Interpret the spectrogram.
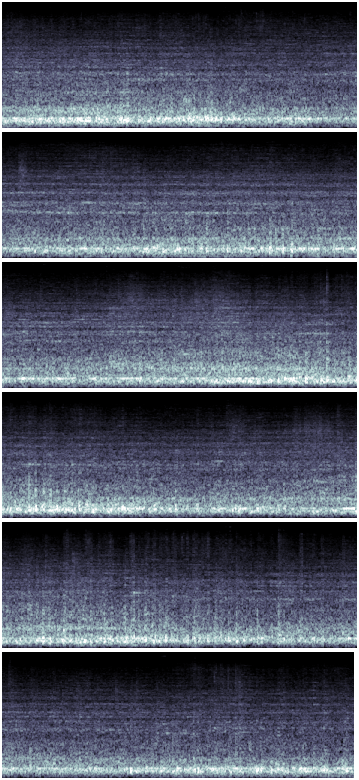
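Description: Cars of a CSX manifest freight train rolling past at steady speed: a continuous rumble of steel wheels on rail, with faint high squealing tones coming and going.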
